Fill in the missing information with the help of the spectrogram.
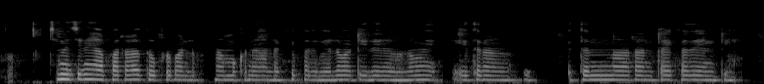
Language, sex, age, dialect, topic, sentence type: Telugu, female, 36-40, Utterandhra, banking, statement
